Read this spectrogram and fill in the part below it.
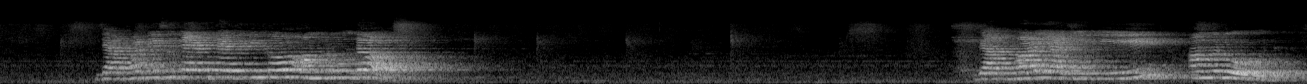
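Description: A woman speaks clearly and steadily, close by.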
